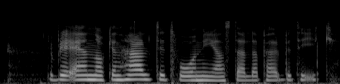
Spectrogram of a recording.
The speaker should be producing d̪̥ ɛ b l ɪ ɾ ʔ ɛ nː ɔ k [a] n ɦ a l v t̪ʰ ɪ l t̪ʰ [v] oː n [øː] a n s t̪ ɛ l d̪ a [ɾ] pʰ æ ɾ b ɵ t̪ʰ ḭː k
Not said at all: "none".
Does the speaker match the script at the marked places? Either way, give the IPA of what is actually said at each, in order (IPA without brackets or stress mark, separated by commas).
ɛ, v, yː, none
